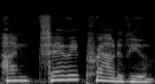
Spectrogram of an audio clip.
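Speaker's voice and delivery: whispering. Reading a story, a mother telling her son: whispering. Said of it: "my mother whispered".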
